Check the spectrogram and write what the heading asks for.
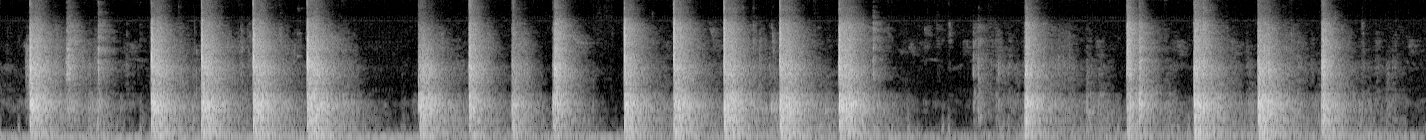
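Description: Hammer blows on corrugated iron roofing sheets during roof stripping: a long series of sharp strikes, about two a second, each with a short ringing tail, with a brief pause in the middle.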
